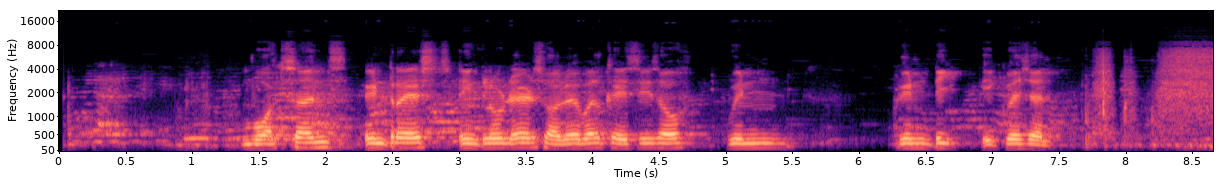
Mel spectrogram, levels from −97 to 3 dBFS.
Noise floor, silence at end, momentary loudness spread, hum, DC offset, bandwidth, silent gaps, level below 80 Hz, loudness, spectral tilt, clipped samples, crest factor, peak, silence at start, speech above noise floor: -53 dBFS; 0 s; 16 LU; none; under 0.1%; 8.4 kHz; none; -66 dBFS; -16 LUFS; -5.5 dB/octave; under 0.1%; 16 dB; 0 dBFS; 0.05 s; 37 dB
